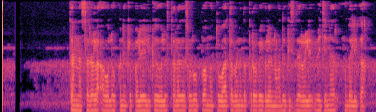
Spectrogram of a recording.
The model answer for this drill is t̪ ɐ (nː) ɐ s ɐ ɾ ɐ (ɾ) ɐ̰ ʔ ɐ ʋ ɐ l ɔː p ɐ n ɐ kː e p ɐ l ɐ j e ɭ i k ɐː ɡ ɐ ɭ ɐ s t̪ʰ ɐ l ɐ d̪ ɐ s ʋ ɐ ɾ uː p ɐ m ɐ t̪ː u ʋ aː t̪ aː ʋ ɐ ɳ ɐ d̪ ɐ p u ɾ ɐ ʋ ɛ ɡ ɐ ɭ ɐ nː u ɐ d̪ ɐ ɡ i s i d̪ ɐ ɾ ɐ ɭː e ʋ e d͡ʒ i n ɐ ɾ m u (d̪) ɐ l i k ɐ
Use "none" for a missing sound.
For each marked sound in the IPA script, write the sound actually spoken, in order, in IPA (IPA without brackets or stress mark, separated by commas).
nː, ɭ, d̪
